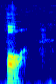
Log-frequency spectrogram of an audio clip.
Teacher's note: Swedish o also has protruded lip rounding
